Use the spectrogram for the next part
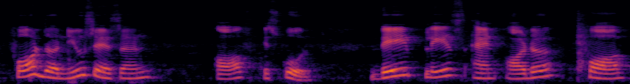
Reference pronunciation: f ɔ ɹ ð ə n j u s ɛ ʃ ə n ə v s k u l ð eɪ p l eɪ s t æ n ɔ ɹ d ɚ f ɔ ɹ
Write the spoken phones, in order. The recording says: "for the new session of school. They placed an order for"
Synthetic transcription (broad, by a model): f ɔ ɹ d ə n j u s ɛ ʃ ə n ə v s k u l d eɪ p l eɪ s æ n ɔ ɹ d ɚ f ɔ ɹ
